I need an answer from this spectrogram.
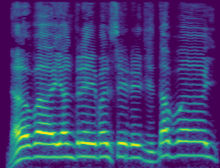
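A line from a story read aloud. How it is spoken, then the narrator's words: Servants yelling over fire. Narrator (Russian): перекрикивая треск пожара, завопили холопы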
